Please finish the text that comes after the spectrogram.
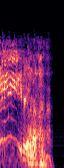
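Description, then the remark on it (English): A single loud, drawn-out cat yowl lasting about a second, rising and falling in pitch before cutting off abruptly into silence. “A shout out there to all cats.”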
